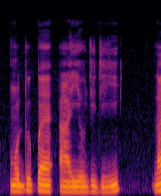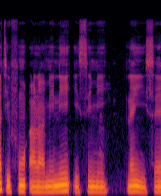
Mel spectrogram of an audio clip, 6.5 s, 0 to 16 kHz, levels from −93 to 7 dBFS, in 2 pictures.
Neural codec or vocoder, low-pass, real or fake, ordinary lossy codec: none; 10.8 kHz; real; none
